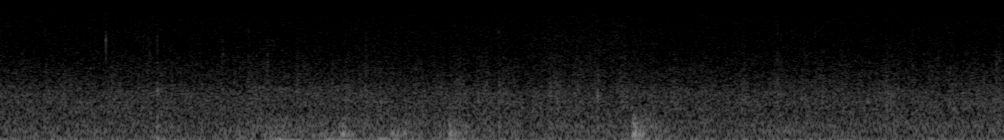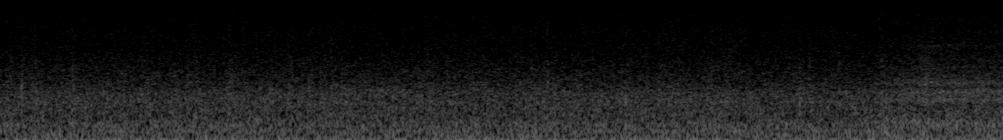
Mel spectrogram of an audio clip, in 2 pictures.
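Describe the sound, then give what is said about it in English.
Steady, dense hiss of heavy rain pouring down continuously during a storm, heard from inside a house, a broad wash of sound with occasional brief thumps, constant throughout with no one talking. “The rain is a bit loud here, but it might be anywhere.”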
